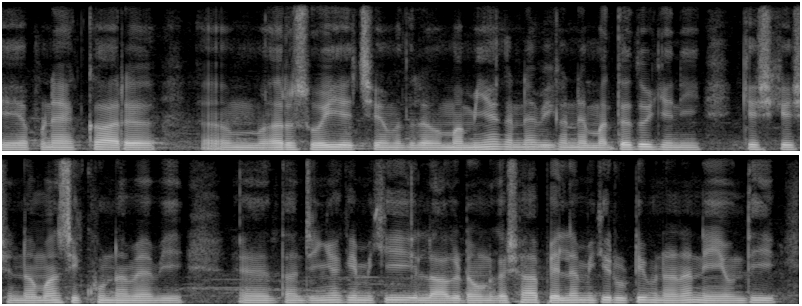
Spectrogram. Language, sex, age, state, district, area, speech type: Dogri, male, 18-30, Jammu and Kashmir, Udhampur, rural, spontaneous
